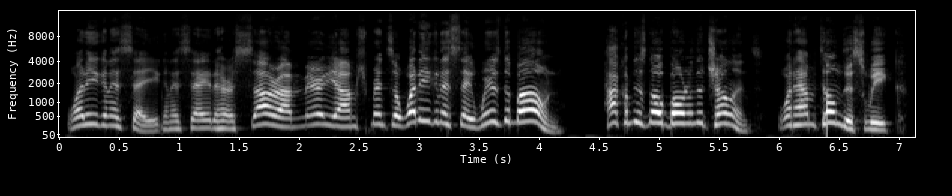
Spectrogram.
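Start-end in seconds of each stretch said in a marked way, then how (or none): 1.4-7.1 high, loud mock complaint; indignant husband. Husband to wife about the missing bone, indignant. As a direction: demand it loudly, pitched way up.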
